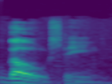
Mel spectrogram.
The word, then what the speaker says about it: Goldstein: Her name, believe it or not, is Mary Bell Goldstein. Steen to rhyme with mean rather than Stein to rhyme with Epstein.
